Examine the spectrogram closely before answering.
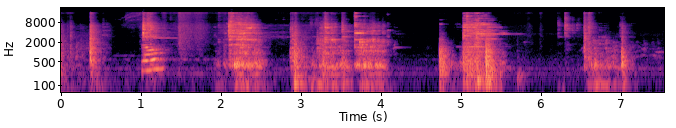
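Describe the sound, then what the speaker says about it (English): A mixing bowl is cleaned during Christmas cookie baking, with a series of sharp clinks and clatters of utensil against bowl in irregular bursts separated by brief quiet gaps, and some talking mixed in. "let me clean the bowl and then we are going to continue"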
